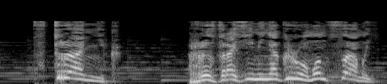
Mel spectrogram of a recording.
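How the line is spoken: Joyful exclamation. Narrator (Russian): Сэмми радостно воскликнул

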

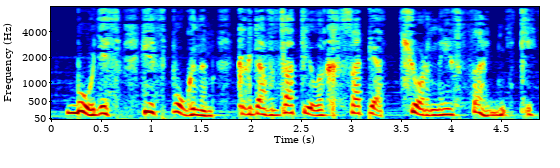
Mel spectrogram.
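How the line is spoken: Trembling voice. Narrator (Russian): проговорил Сэмми дрожащим голосом

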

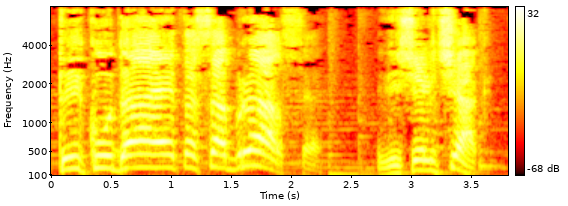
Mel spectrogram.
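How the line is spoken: Thunderous shout. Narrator (Russian): громовым голосом вскричал странник

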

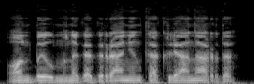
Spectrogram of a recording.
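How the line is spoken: Plain. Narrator (Russian): сказал Йод

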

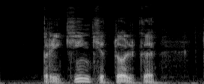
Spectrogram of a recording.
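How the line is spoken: Quiet. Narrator (Russian): тихо сказал Карл

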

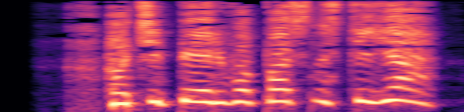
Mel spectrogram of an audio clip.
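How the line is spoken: Terrified exclamation. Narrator (Russian): в ужасе воскликнул Фродо

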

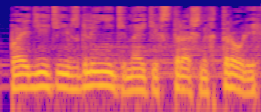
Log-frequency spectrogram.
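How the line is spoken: Chuckling. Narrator (Russian): Хохотнул странник

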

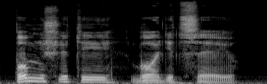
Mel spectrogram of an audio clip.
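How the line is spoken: Purring. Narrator (Russian): промурлыкала Лейла

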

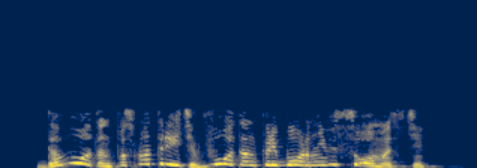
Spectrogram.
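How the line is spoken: Doctor shouting. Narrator (Russian): закричал доктор Пилюлькин

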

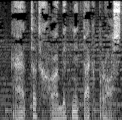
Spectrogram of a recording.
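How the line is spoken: Muttered. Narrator (Russian): пробормотал Гэндальф

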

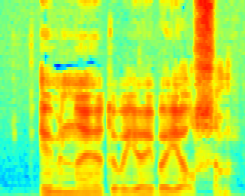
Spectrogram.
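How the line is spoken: Gloomy. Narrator (Russian): мрачно заметил Даллас

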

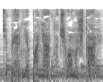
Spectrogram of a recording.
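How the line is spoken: Rapturous whisper. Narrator (Russian): Восторженно Фродо шепнул Гэндальфу

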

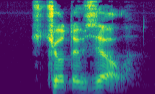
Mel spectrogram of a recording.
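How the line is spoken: Angry. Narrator (Russian): зло ответил Джим

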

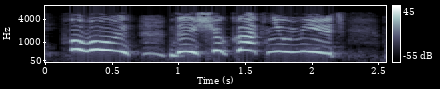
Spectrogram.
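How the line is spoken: Small exclamation. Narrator (Russian): воскликнул мизинчик

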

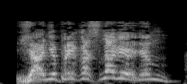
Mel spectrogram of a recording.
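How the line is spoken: Shout. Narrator (Russian): закричал он

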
